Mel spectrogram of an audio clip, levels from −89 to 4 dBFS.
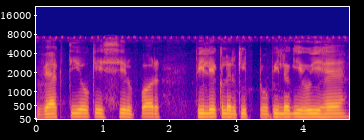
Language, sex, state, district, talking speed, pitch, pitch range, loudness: Hindi, male, Uttar Pradesh, Shamli, 140 wpm, 115 Hz, 115-120 Hz, -16 LUFS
